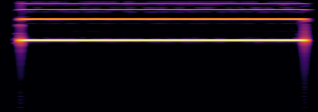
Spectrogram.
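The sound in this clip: A single electronic beep tone, loud and steady at one unchanging pitch, holding for about a second and a half on its own before cutting off cleanly.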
